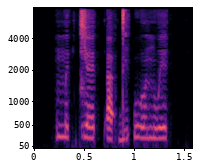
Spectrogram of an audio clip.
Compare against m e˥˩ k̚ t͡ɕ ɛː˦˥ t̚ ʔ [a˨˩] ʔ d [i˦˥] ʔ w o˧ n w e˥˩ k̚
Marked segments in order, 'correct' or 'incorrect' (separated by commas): correct, incorrect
